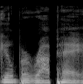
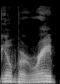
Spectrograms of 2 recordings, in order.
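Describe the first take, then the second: First: The last word has a French-style pronunciation. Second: The last word has a plain English pronunciation. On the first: "It'd be what's eating Gilbert Rapé"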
